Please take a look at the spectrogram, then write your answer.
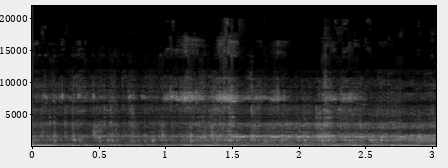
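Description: Horses neighing and whinnying alongside steady clip-clopping hooves, as with covered wagons heading west, sounding close and continuous over a low rumbling bed for the whole stretch.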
